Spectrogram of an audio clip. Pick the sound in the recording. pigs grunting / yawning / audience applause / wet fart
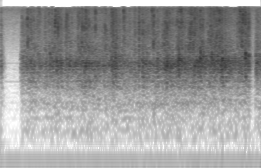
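audience applause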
